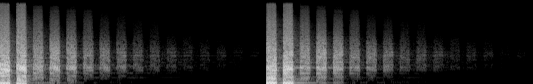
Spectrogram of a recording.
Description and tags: Street Banger
This sound is made by the synth itself
Country, Edge, Electronic, Field, Film, Free, Motorway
